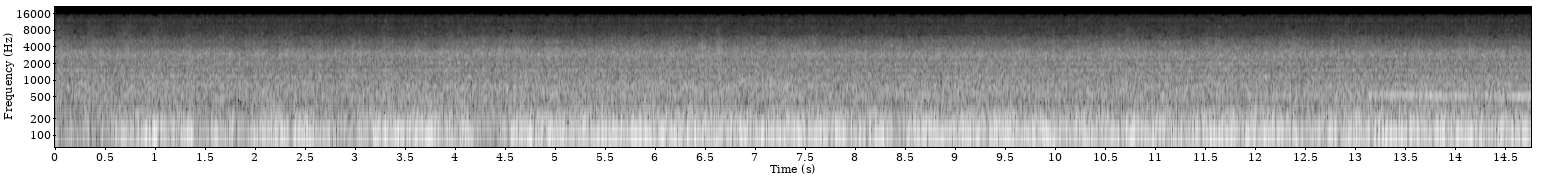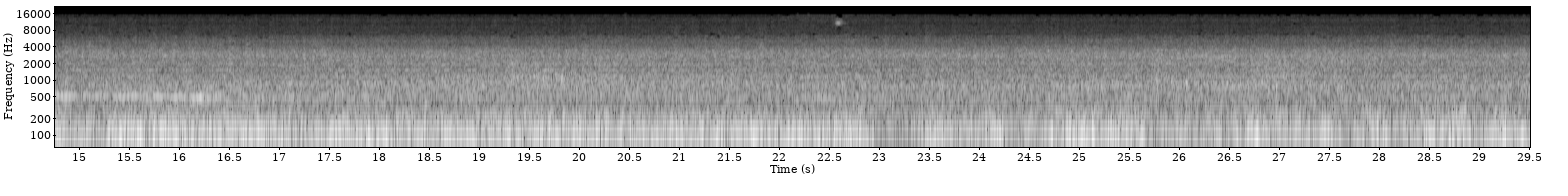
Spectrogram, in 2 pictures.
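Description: Freight cars of a long Union Pacific manifest train rolling past close by: a steady low rumble and rattle of steel wheels on rail, with a brief faint whine a little before halfway.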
